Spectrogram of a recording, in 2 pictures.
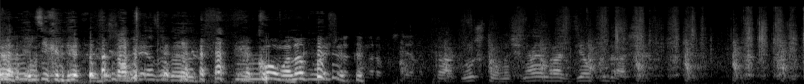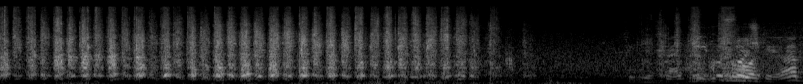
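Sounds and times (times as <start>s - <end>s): hand saw cutting fish: 4.7s - 13.4s, 14.4s - 15.7s.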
